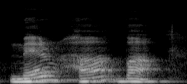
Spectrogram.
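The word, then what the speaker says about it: merhaba: مرحبا این طرز تلفظش است یعنی یکی از طرزهای تلفظش. باز هست مرحبا یعنی ه تلفظ نمی شود. در بعضی از مناطق ترکیه یا که در بعضی از شهرهای ترکیه یعنی مرحبا میگویند. مرحبا باز یعنی مرحبا یعنی هر دو رایج است یعنی هم مرحبا و هم مرحبا.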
